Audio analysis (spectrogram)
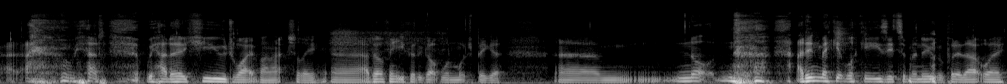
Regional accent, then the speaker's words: Leeds, Yorkshire and the Humber, United Kingdom; also born or lived in Twickenham; now in Binfield, United Kingdom; So I'm from Leeds originally, but I moved to Twickenham about a year ago

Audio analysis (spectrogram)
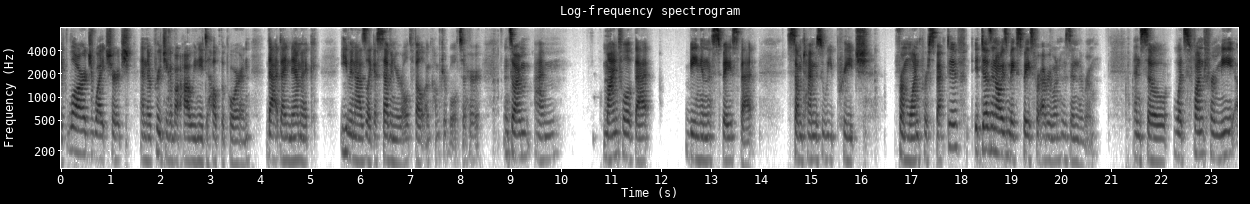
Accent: Minnesota, United States; I am from Minnesota.

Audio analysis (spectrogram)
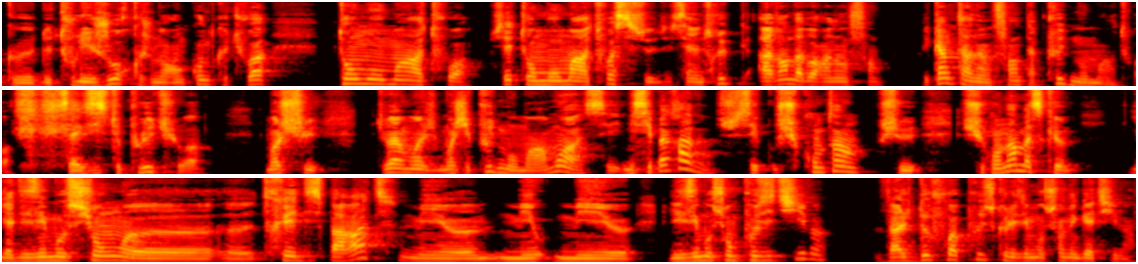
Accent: France; moved away as an adult; now in Romania; en tant que Français

